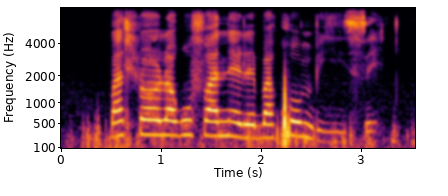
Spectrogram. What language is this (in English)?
Swati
